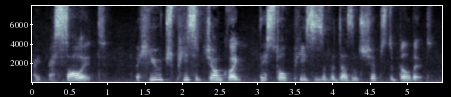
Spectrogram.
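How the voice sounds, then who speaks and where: A woman's voice: fairly low pitch, animated, moderate pace, slight background noise, natural voice, rough recording. A woman voicing a nervous, defensive young boy castaway in a sci-fi table read, a little hesitant.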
